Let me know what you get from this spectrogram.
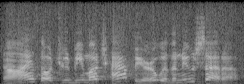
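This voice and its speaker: An American actor playing a brusque, patronizing middle-aged office boss in a 1950s instructional film, on a muffled, hissy soundtrack. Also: male voice, high-pitched, very animated, fairly quick, pushed and bright, heavily acted. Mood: exasperated, incredulous. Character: exasperated male accounting department boss, brusque and patronizing.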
